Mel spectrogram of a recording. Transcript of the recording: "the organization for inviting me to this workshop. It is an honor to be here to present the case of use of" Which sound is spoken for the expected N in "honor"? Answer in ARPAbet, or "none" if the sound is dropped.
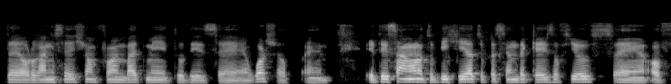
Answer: none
